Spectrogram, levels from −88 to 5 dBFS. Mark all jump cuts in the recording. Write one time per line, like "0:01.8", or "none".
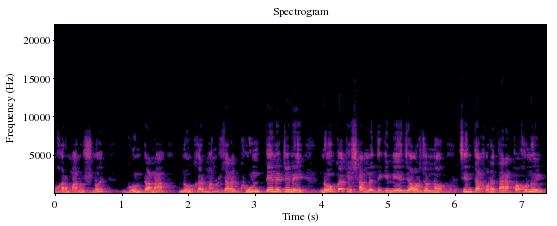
none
